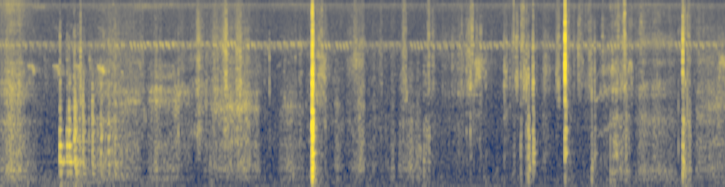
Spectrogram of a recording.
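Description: Scattered light knocks and clicks of parts being handled and fitted on the truck's cab, with one sharp click about halfway through and another near the end. A steady high insect drone runs underneath.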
